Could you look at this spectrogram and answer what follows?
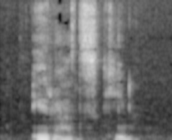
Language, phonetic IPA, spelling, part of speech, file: Polish, [iˈrat͡sʲci], iracki, adjective, LL-Q809 (pol)-iracki.wav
